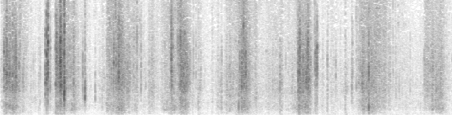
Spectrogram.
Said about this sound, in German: So, der Bayerische Rundfunk macht weiter, nun mit einem Windschutz, sodass wir nur noch Schneegeräusche hören, unsere Füße auf dem Schnee und Kies und nicht mehr Wind.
